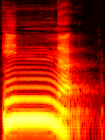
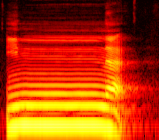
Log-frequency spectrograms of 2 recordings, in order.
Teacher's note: Четкое произношение кесры. Удвоение звука нун. Удержание с назализацией.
